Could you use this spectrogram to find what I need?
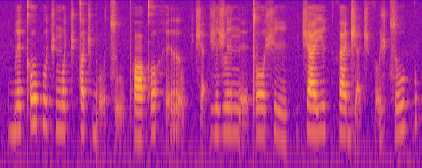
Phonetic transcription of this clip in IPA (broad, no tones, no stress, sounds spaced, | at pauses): b e kʼ o p u t͡ʃ ŋ o t͡ʃ t ɒ t͡ʃ b o̰ t͡s ṵ pʰ ɒ kʼ o h ḛ r o̰ k t͡ʃ æ̰ k ʒ i ʒ l i n ḛ tʼ o ʃ i | t͡ʃ æ j i k θ æ d͡ʒ æ̰ t͡ʃ θ o̰ ʒ t͡s u k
